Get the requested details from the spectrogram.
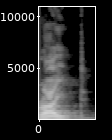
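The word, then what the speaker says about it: write: बिल्कुल गलत तरीका दोस्तों डब्लू को साइलेंट करेंगे आर आई टी ई को क्या पढ़ेंगे दोस्तों राइट डब्लू आर आई टी को क्या पढ़ते है दोस्तों राइट ना कि राइट क्लियर राइट मीस क्या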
